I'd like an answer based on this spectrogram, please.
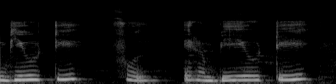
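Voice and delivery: slow, syllable-by-syllable "beautiful".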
